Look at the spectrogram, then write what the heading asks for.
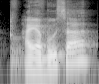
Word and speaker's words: Hayabusa: take a look at the 21101 lego ideas hayabusa hopefully i'm pronouncing that right that's how the dictionary says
